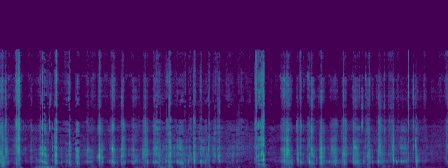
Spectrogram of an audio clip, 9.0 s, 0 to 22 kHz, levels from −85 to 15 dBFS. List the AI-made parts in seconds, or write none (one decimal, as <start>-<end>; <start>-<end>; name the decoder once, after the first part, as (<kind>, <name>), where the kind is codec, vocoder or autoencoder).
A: 0.0-0.8 (codec, SNAC); 1.6-3.1; 5.5-9.0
